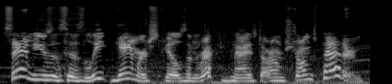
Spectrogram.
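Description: A man giving casual, jokey voice-over commentary on a video game, excitable and a bit profane. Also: high-pitched, normal speed, very noisy. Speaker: gaming video host.

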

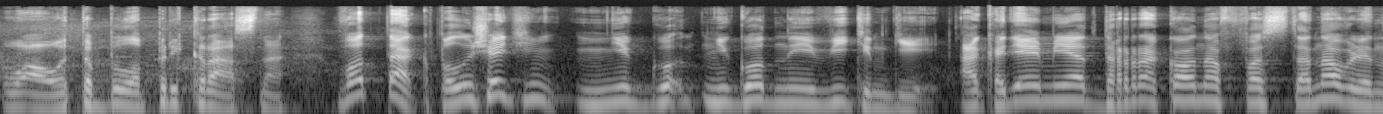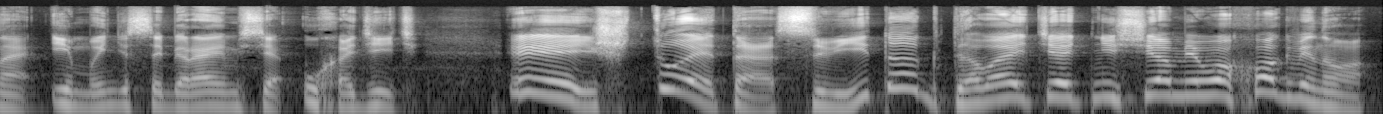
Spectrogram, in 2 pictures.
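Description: High-voiced young man, excitable gaming commentary. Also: moderate pace. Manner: animated, exclamatory, thinking aloud. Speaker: host of children's gaming channel. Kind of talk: casual let's play commentary with read-aloud game text. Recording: music behind. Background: game music.

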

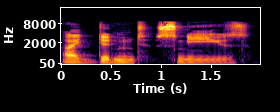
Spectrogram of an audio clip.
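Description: A man voicing a pompous, long-winded owl in a children's story, with a ponderous, drawn-out delivery. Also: sits low, steady tone, a bit bright, heavily acted. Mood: mildly affronted.

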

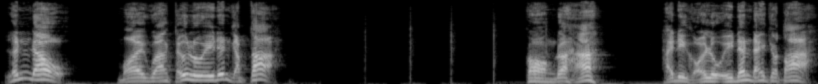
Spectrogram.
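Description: Husky, commanding older king. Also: on the high side, lively intonation, unhurried, long pauses, pushed and bright, exaggerated voice. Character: stern older king, doubting, commanding father. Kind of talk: animated fairy-tale dubbing.

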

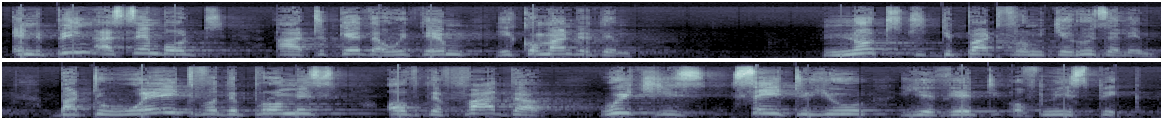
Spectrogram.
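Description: A man's voice: high voice, lively intonation, normal speed, a bit bright. A young man speaking as a preacher in a public debate, earnestly quoting scripture at length from a lectern microphone in a lecture hall. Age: young adult. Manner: earnest, quotes verses at length, repeats words when restarting. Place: lecture hall, at a lectern before a brick wall.

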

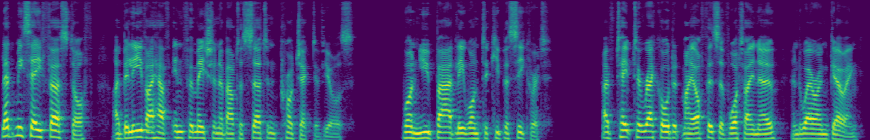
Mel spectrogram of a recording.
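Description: A man's voice: medium pitch, fairly bright tone, pitched above the performer's own voice, close to an everyday voice. A man voicing an earnest, determined male news operator who talks in an urgent, insistent way.

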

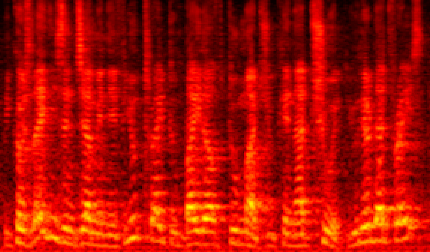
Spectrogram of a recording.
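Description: Casting: middle-aged man with a Polish accent, playful motivational health speaker, slightly high voice. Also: lively intonation, fast talker. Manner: jokey, addresses the audience as "my friends". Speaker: health educator. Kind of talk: comedic motivational talk. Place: meeting room with a seated audience. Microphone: stand mic at a distance. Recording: roomy hall, distant mic, music behind.

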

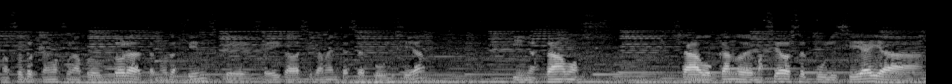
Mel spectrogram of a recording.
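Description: A man in his thirties speaks steadily about producing a film, with a few fillers. His voice sits fairly low. The sound is dull and lo-fi, with loud music playing under it. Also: steady tone, a little fast. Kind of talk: interview talk.

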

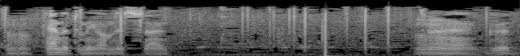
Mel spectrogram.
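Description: A man acting a crafty, composed attorney on the run in an old radio detective drama, speaking in terse, low-key commands. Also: measured pace, creaky, exaggerated voice. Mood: guarded, calm. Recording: muffled, noisy old radio recording.

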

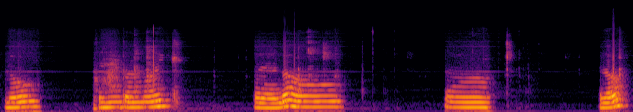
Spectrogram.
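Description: A woman gamer chatting casually in short, halting questions and replies, in a roomy, muffled recording. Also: fairly low pitch, little pitch movement. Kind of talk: casual game voice chat.

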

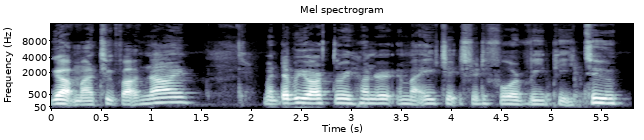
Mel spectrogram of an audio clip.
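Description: Slow, halting man. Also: mid-range voice, darkish tone. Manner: hesitant, halting, trailing off. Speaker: hobbyist vlogger showing a collection. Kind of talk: casual rambling chat to viewers. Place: small carpeted bedroom, indoors. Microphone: handheld phone or camera held by the speaker.

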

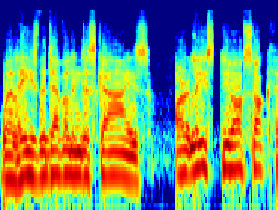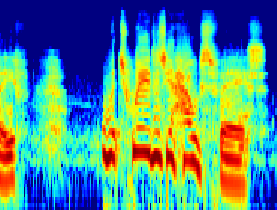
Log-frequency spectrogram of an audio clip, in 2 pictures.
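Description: An actor playing a brilliant, dryly sarcastic male detective in a comedy audio drama, terse and deadpan. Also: mid-range voice, unhurried. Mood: matter-of-fact.

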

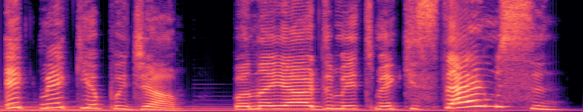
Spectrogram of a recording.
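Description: A woman voicing a friendly but firm, hard-working little red hen in a children's cartoon, with earnest, clear delivery. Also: very high voice, sing-song, moderate pace, bright, forceful tone, faint music behind, full character voice. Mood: hopeful, asking. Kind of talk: children's cartoon fairy-tale acting.

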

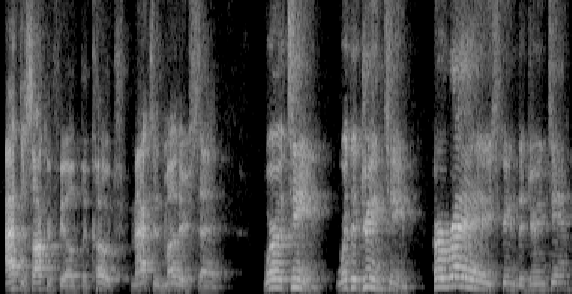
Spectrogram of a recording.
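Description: Young man, slightly high voice, unhurried children's storybook read-aloud, echoey room. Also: expressive, a bit bright. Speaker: soccer goalkeeper reading a children's book. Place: small room with blinds, indoors. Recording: roomy indoor webcam sound.

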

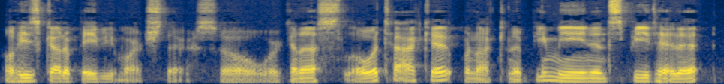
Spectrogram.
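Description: Gravelly-voiced man chatting on stream. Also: medium pitch, a little fast, dry recording. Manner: chatty, reads and answers chat, rambling asides. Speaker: game streamer. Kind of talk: casual live-stream commentary.

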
